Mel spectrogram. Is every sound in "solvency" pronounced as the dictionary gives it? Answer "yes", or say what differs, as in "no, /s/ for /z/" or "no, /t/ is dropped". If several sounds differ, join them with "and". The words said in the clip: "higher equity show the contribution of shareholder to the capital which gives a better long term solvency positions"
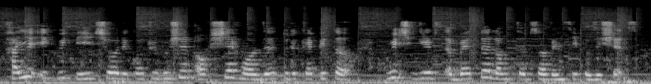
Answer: no, /l/ is dropped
